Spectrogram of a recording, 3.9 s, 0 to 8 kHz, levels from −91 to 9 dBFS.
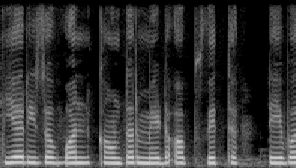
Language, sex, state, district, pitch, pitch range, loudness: English, female, Jharkhand, Garhwa, 255 Hz, 250-260 Hz, -14 LUFS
